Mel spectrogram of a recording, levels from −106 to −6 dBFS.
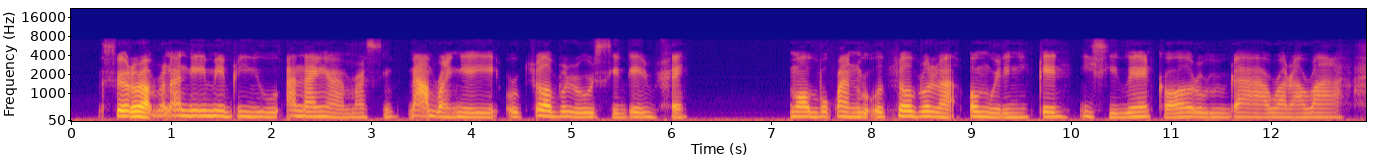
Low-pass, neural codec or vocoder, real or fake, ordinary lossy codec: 7.2 kHz; autoencoder, 22.05 kHz, a latent of 192 numbers a frame, VITS, trained on many speakers; fake; none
